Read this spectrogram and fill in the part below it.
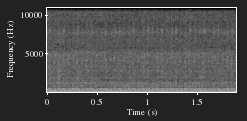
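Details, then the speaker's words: VW Polo idles smoothly and evenly with no rattle after its non-charging alternator was repaired rather than replaced; now charging. Normal idle. "Ne, klingt gut. Klappert nicht. Und lädt."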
